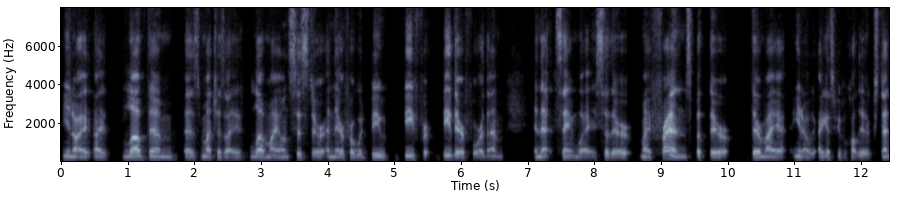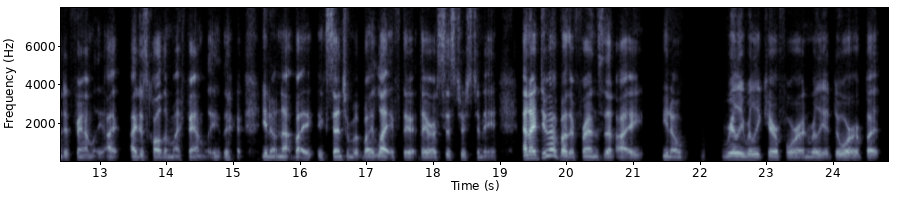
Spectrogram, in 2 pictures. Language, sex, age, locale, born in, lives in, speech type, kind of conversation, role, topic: English, female, 60-64, en-US, United States, United States, conversation, unstructured, none, Which friendship tradition do you cherish and keep alive, and how do you keep it meaningful today?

